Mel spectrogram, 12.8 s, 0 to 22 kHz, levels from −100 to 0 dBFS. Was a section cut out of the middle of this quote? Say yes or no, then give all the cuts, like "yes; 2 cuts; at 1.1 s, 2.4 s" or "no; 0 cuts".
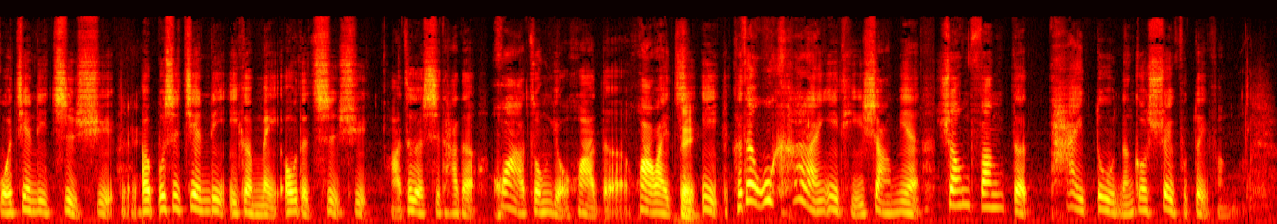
yes; 3 cuts; at 4.9 s, 7.3 s, 9.3 s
